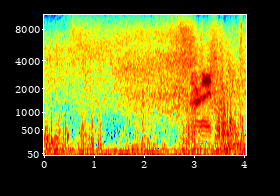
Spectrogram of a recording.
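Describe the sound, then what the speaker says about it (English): Strong wind buffets the microphone on a snowy mountain at Baldy, a steady, loud roar with gusty rumbling. A faint voice briefly cuts through near the end. "wind is ripping up here"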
